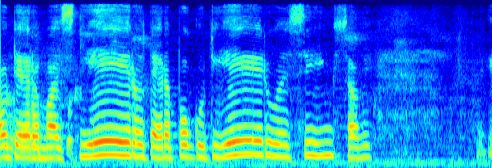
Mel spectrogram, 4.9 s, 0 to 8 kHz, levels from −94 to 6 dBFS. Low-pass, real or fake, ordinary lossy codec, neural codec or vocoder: 7.2 kHz; fake; none; vocoder, 44.1 kHz, 128 mel bands, Pupu-Vocoder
